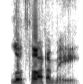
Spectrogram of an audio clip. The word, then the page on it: lithotomy: American English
